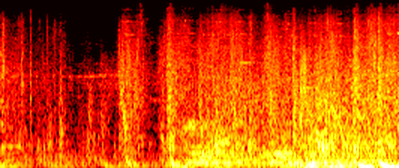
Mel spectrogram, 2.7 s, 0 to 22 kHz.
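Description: Bursts of rapid gunfire from a ranged ninja's weapon in Killing Floor 3, fired wildly in a narrow hallway, with sharp repeated cracks building in loudness over mechanical clatter.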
